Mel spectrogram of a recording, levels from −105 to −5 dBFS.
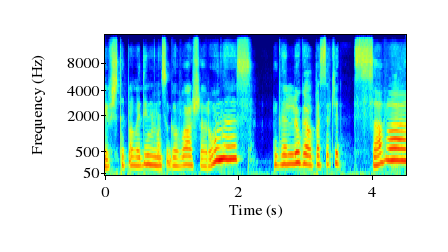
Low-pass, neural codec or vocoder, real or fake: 14.4 kHz; codec, 44.1 kHz, 2.6 kbps, SNAC; fake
